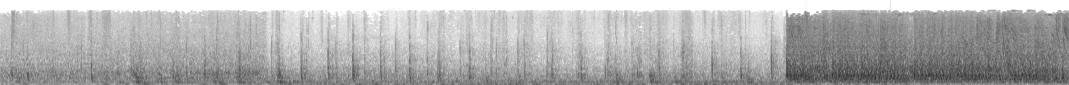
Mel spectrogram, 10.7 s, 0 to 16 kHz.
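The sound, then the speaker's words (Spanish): Gunfire in a 1990 police action film scene set in an airport: many rapid, dense shots crackle for several seconds, then a loud, sustained roaring noise takes over to the end. “Los disparos de Strom acaban con el guardia.”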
